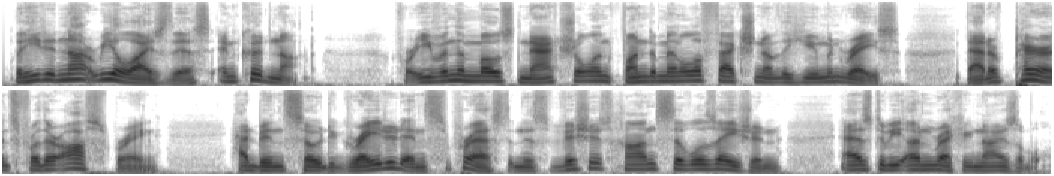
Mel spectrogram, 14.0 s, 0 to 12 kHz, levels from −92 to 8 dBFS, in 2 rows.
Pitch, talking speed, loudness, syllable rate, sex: 125 Hz, 180 wpm, -20 LUFS, 5.8 syllables/s, male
